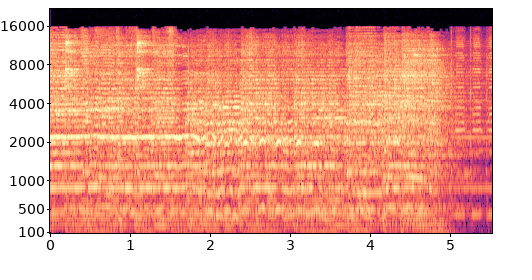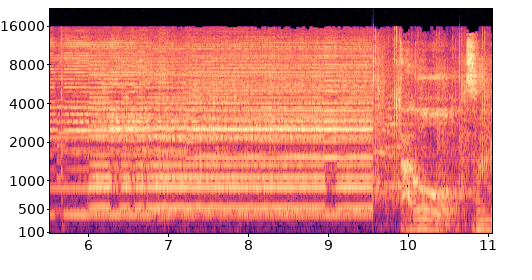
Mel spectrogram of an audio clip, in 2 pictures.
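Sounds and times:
live band holding chord: 0.0 - 9.6
man speaking into a microphone: 9.9 - 11.0.

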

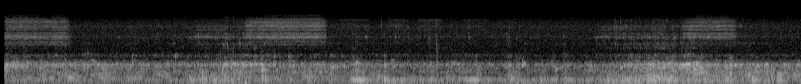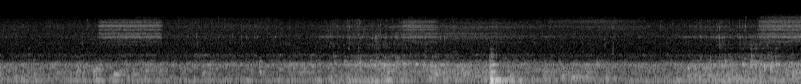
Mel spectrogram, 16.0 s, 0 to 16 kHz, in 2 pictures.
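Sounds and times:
scuba regulator inhalation hiss: 0.1 - 0.8, 2.4 - 3.4, 6.8 - 7.6, 8.9 - 9.8, 12.0 - 12.9, 15.5 - 16.0.

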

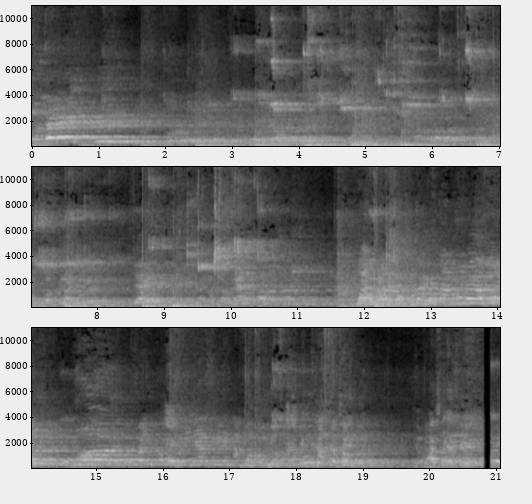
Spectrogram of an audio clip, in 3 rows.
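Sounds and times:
basketball bouncing on hardwood floor: 4.8 - 5.7.

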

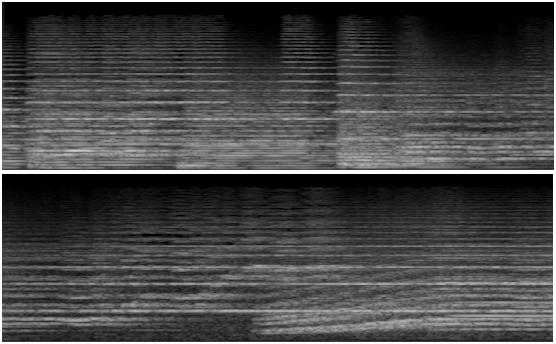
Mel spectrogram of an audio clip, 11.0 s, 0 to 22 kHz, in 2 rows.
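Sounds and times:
symphony orchestra playing: 0.0 - 11.0.

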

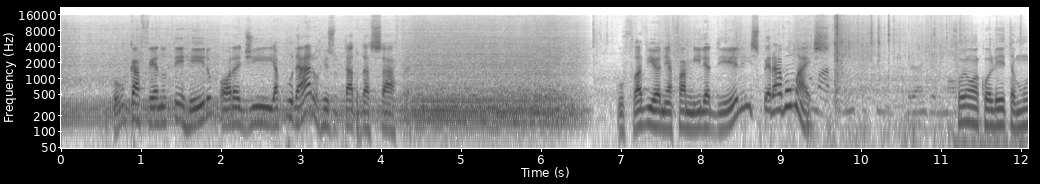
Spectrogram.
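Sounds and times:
small engine running: 0.0 - 6.8.

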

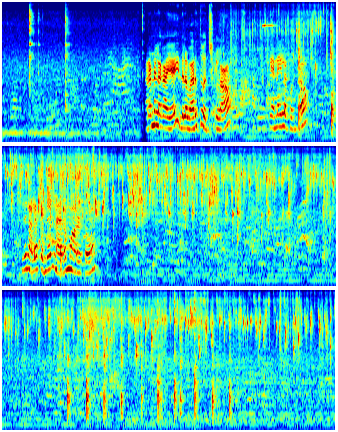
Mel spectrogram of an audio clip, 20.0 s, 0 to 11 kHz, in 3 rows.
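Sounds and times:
spoon clicking and scraping pan: 0.6 - 1.4, 4.6 - 9.5, 13.0 - 13.4, 14.5 - 18.6
chillies sizzling in hot oil: 3.4 - 20.0.

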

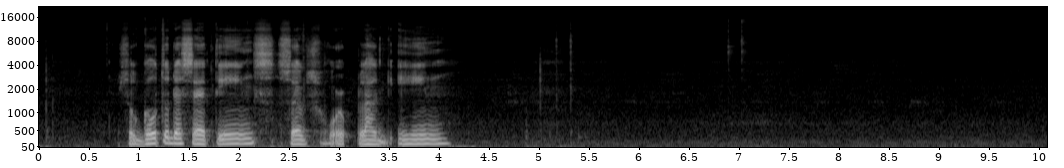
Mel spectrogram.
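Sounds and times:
faint computer mouse clicks: 4.9 - 5.4, 6.8 - 7.2.

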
